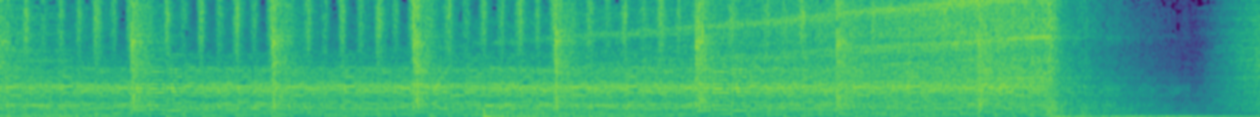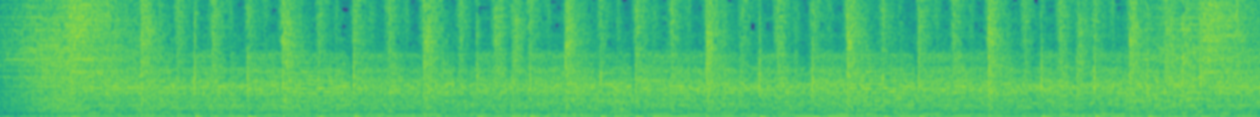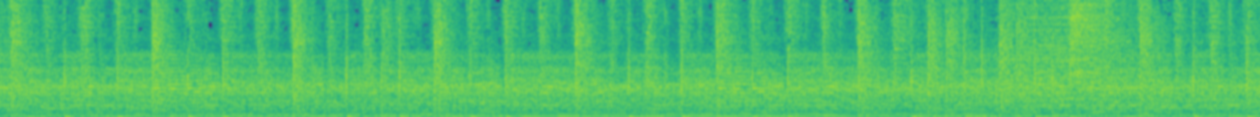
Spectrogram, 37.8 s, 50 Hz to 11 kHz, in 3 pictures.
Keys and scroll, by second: 0.4 Down, 0.9 Left, 2.5 Down, 3.2 Left, 14.6 space, 22.6 shift+x.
